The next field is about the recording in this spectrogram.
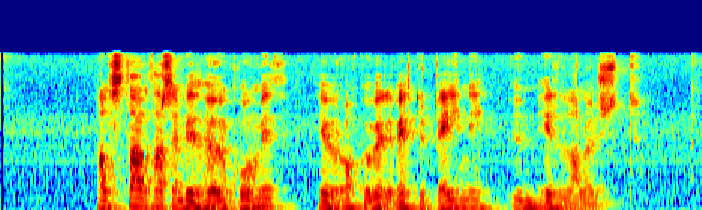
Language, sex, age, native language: Icelandic, male, 60-69, Icelandic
